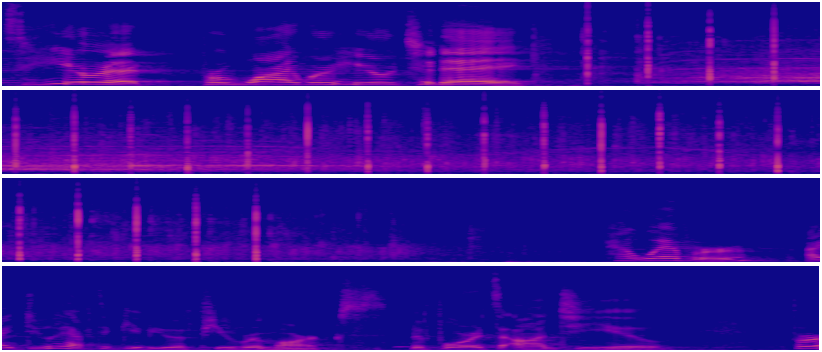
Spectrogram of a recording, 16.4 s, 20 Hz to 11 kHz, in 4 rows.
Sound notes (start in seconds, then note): 2.9 audience cheering and clapping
